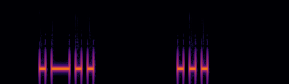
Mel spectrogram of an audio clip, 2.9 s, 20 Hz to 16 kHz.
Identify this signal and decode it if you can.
Morse code, heard as a keyed tone, about 20 wpm, 700 Hz. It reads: L S
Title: 106 Lesson 18d - Letter m - Two Characters 20wpm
